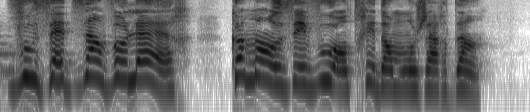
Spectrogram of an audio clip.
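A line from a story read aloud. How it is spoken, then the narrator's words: Woman shouting. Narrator (French): cria-t-elle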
